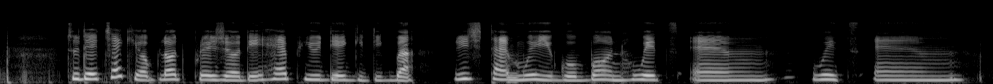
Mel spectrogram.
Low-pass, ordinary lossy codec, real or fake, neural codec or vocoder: 7.2 kHz; none; real; none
